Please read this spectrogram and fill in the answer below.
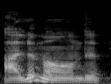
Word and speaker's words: allemande: And I'm going to do the same thing for the word allemand, where I'm going to pronounce that E.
